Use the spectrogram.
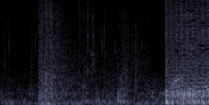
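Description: Bursts of gunfire during a competitive video game gunfight, a quieter opening followed by loud rapid volleys, the heaviest burst arriving near the end.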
